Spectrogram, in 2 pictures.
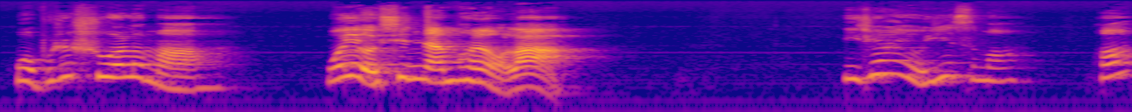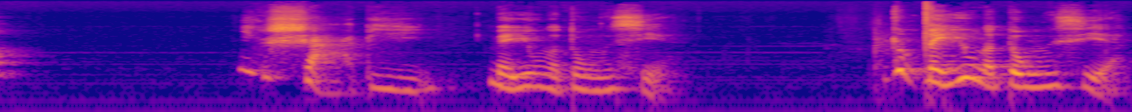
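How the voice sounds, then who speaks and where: Speaking at a measured pace with long pauses, a high-voiced woman whose pitch swings widely plays a scornful young woman mocking her ex in a one-person audio roleplay. She sneers, curses, insults him, and taunts again and again with "啊？".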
